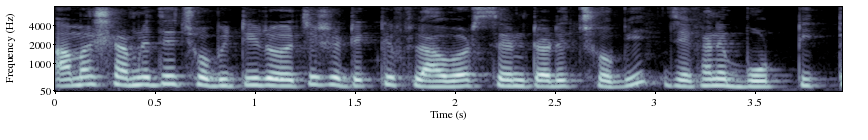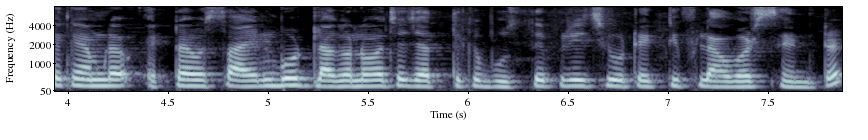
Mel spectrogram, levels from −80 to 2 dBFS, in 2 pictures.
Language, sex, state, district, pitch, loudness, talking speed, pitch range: Bengali, female, West Bengal, Jalpaiguri, 215 Hz, -15 LUFS, 230 wpm, 200-230 Hz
